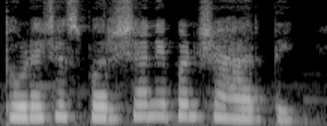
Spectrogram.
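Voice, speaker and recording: Soft, reassuring young husband, mellow and breathy , read by a woman narrator in a storybook. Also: high-pitched, fairly even intonation, moderate pace, soft background music. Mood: tender. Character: gentle, teasing young husband.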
